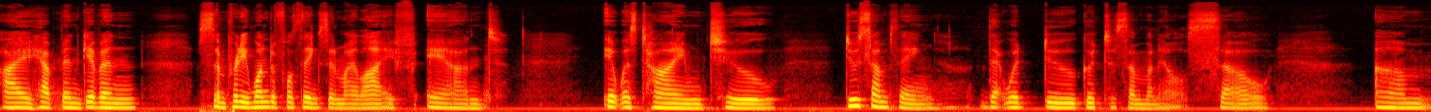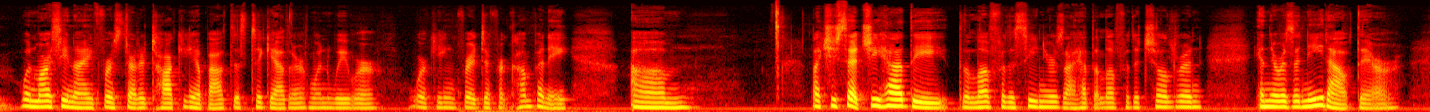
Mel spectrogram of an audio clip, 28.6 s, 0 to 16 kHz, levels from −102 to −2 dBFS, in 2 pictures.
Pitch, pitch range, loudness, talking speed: 155 Hz, 135-170 Hz, -32 LUFS, 150 wpm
